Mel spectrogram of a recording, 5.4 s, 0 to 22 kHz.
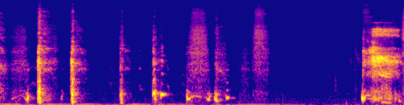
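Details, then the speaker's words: A lingering cough after illness (sick about a week, then kept coughing, around 20 coughs in 10 minutes): a run of short, dry, hacking coughs, then a louder, harsher cough after a brief pause. "Honestly, no, I stopped being sick after like a week and a day or two, and then I just kept coughing."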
